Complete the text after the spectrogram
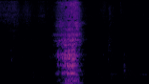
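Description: A middle-aged man sniffs loudly.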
